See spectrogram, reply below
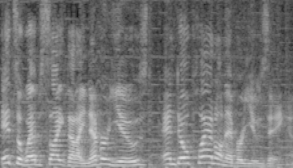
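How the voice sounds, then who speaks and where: A man hosts a scripted video commentary in a fairly high voice. His pitch moves around in an animated way, with faint music underneath. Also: moderate pace. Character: persona of a robot. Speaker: host.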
